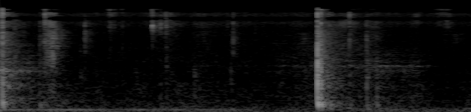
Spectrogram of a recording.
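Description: A single sharp tap of a small object being set down on the desk about one and a half seconds in, over faint handling noise and a low steady hum.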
